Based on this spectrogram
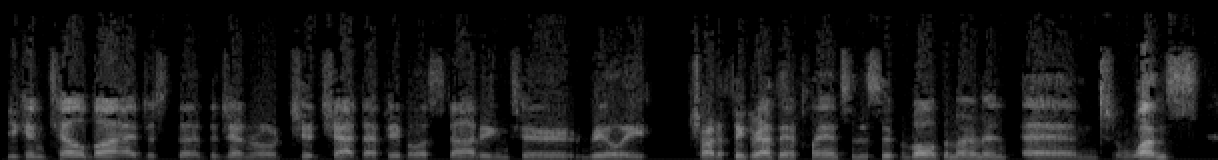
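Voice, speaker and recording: A man co-hosting a casual sports podcast, jokey and quick to laugh as he plugs an event. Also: mid-range voice, flat delivery, no room sound, lo-fi sound. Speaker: podcast co-host.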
